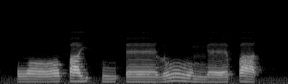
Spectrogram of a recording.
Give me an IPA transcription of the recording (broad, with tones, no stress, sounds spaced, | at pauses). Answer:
ʋ ɔː˩˧ p a˧˥ j h u˩ ʔ ɛː˩ l oː˥˨ ŋ ɛː˩˧ p a˧˩ t̚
